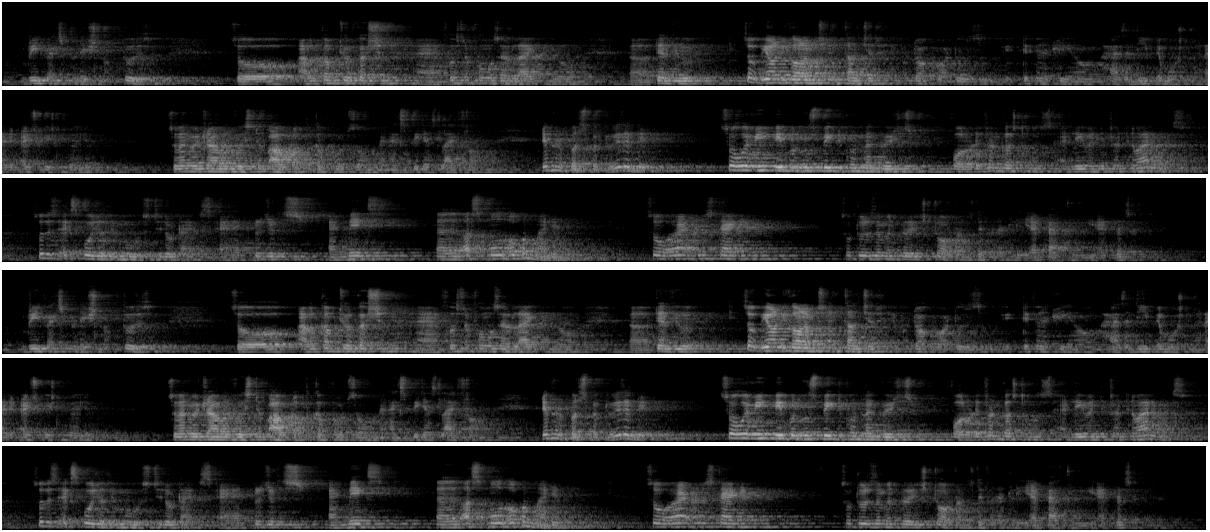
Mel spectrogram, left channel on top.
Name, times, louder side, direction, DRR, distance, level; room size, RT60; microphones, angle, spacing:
voice 1, 0.2-6.9 7.4-13.0 13.7-18.5 19.2-21.2 21.5-23.9 24.4-27.9 28.5-29.8 30.6-31.6 32.5-35.5, right 1 dB, 20° right, 1 dB, 2.1 m, -34 dB
20.0 x 19.5 x 9.6 m, 2.1 s
head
